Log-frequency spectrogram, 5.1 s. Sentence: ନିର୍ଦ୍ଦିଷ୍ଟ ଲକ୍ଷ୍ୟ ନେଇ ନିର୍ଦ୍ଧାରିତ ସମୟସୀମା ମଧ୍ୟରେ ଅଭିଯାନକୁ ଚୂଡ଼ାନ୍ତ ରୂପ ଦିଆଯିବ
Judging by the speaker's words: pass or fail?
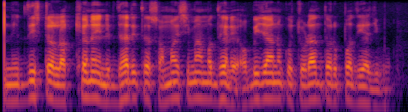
pass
